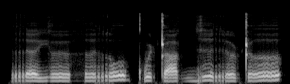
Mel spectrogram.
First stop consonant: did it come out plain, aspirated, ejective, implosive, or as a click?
ejective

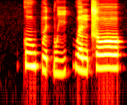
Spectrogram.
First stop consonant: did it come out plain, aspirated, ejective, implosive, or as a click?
plain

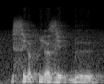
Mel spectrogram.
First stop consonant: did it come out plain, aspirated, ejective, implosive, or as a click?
plain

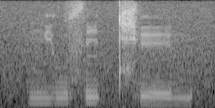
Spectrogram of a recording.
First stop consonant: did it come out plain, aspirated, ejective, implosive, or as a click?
plain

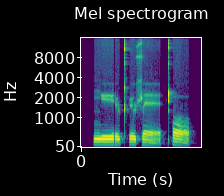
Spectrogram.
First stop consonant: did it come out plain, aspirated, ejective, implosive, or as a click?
aspirated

